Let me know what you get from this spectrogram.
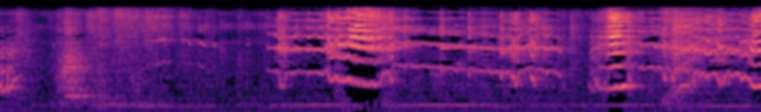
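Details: Asian palm civet kept on a breeding farm: thin, wavering squeals and whines that slide up and down, in several drawn-out bouts with short gaps, over a low steady hum.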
